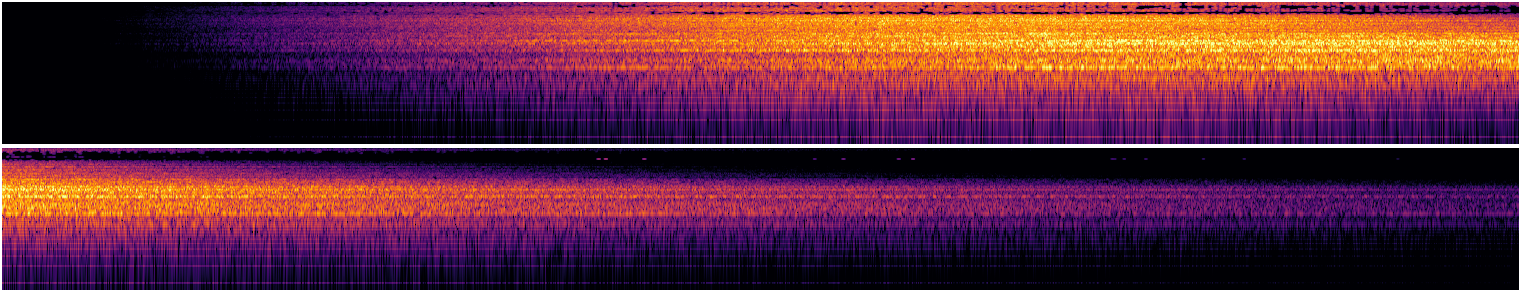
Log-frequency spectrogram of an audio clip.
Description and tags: somehighnoise stretched with more reverb and filters and resonances and stuff.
